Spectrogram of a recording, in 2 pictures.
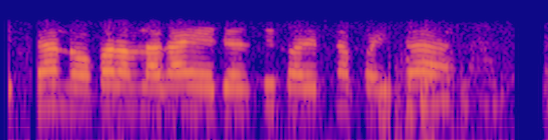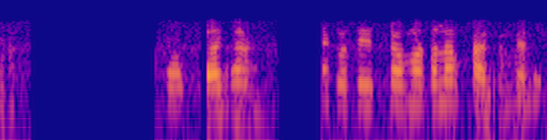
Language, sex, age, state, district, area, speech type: Hindi, female, 60+, Uttar Pradesh, Mau, rural, conversation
